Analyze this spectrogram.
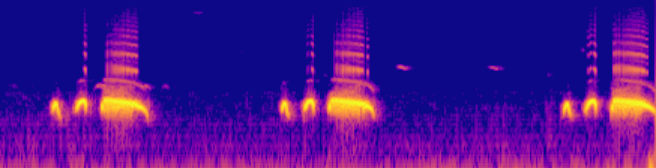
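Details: Spotted dove of the thổ ồm vang kind cooing three times: each phrase two short soft notes then a long, strong descending coo, repeated about every two and a half seconds, otherwise quiet.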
